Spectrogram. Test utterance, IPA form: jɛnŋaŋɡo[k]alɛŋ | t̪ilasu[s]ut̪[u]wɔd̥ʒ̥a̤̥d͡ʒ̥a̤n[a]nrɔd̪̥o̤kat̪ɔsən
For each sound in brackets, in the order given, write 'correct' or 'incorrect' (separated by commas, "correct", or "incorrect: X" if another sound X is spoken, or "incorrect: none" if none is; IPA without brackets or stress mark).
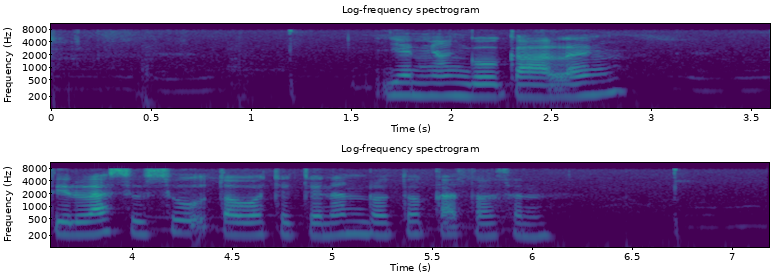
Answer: correct, correct, incorrect: ɔ, correct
